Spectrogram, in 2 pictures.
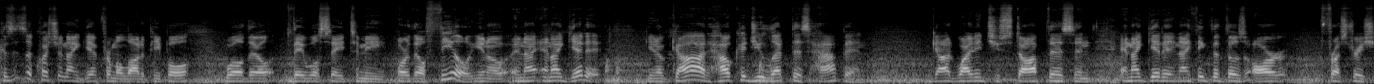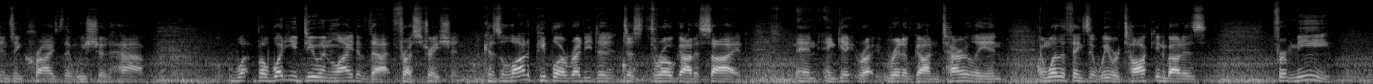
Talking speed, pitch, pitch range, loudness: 235 wpm, 150 Hz, 140-170 Hz, -26 LUFS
